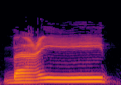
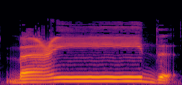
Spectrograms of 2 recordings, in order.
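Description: First: The final d is cut off and barely heard. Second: The final d is released with a bouncing echo. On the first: The speaker calls it wrong. "اگه بگیم بعید، این صحیح نیست" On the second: The speaker calls it right. "این تکون خوردن رو میگیم قلقله"

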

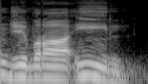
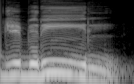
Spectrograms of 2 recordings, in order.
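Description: First: The name has an extra long vowel, Jibraeel. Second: The name is short, said as Jibreel. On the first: This is the everyday spoken form. The speaker calls it wrong. "في لغتنا الدارجة نقول جبرائيل" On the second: This is the form in the recited text. The speaker calls it right. "ولكن الصحيح جبريل"

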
